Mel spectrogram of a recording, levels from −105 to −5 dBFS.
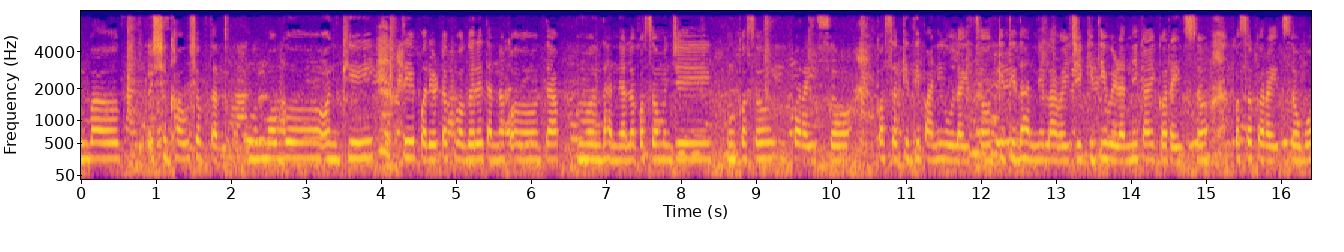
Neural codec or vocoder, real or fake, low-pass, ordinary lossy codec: none; real; 7.2 kHz; MP3, 48 kbps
